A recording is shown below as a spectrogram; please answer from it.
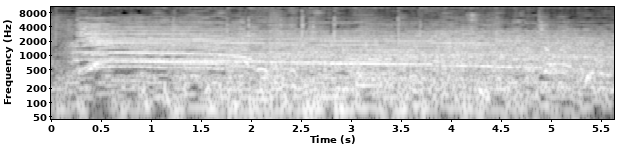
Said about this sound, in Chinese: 线上的人朋友们大家好，我们听到这个欢呼声啊、哦、我想大家都知道我们节目要开始了，青少年特区。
